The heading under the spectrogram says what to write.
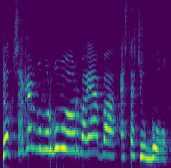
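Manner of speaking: high, comic cheeky patient; hammed-up protest, starting very high; mock naughty patient. Naughty patient confesses a loophole to the doctor, mock protesting. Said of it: "ini kan ada yang nakal".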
